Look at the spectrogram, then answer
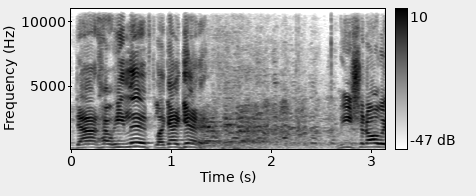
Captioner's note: audience laughs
